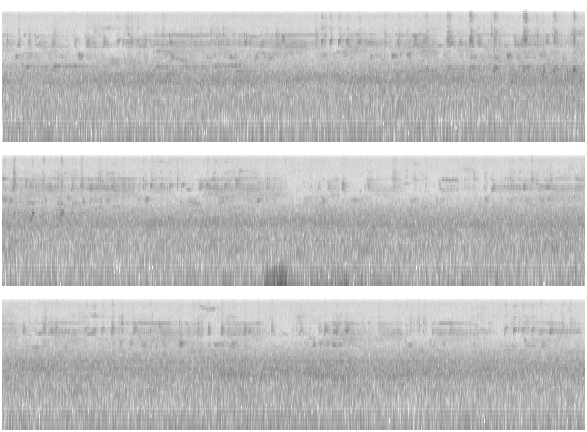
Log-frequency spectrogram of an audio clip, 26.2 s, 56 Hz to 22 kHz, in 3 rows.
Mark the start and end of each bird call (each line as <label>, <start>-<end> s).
Red-winged Blackbird (Agelaius phoeniceus), 0.0-26.2 s
Canada Goose (Branta canadensis), 0.1-10.1 s
Brown-headed Cowbird (Molothrus ater), 20.3-20.9 s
